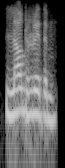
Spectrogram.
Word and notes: logarithm: Indian

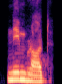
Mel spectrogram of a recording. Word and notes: Nimrod: Indian

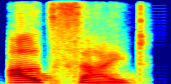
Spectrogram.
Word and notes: outside: Indian

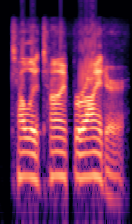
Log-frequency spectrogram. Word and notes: teletypewriter: American English

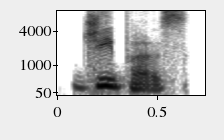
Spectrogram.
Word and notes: jeepers: Indian

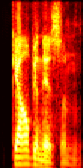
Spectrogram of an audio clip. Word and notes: galvanism: American English

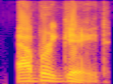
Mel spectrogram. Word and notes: abrogate: American English

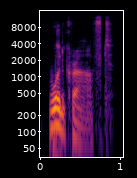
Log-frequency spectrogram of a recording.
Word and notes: woodcraft: British English

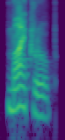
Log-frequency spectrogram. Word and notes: microbe: Indian

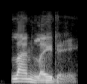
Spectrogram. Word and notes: landlady: British English

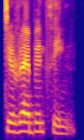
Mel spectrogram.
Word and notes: terebinthine: Indian

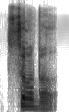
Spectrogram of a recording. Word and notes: suable: Indian

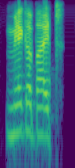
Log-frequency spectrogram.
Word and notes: megabyte: Indian

